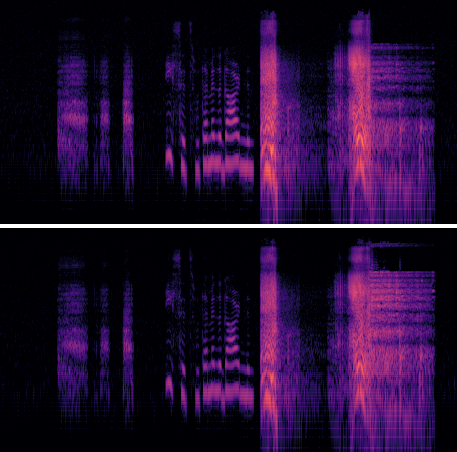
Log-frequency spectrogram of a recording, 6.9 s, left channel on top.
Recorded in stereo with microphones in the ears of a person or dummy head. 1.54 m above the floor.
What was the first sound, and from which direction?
Writing, 5° left (ahead or behind).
